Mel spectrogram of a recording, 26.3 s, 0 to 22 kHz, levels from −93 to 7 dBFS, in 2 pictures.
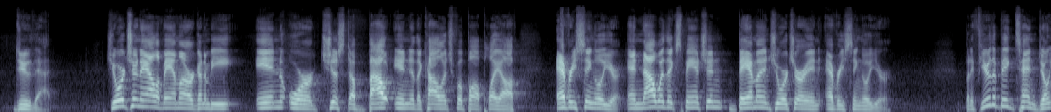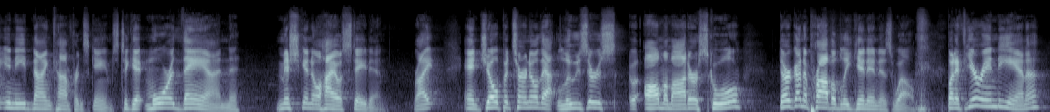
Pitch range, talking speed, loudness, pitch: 145-185 Hz, 170 wpm, -20 LUFS, 160 Hz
